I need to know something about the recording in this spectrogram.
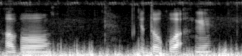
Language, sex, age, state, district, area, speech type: Santali, male, 30-45, Odisha, Mayurbhanj, rural, spontaneous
